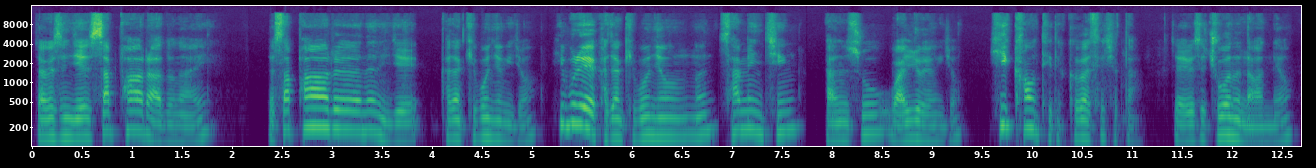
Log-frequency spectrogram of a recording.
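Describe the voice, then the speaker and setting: A man's voice: medium pitch, animated, normal speed, dark tone. A man teaching a Hebrew class, patiently explaining and repeating words for students to echo. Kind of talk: classroom language lesson. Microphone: recorded class, whiteboard teaching.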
